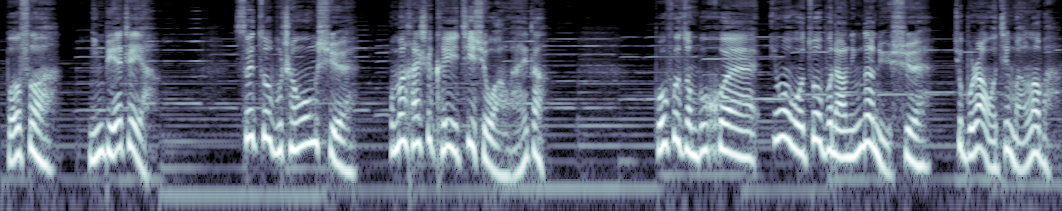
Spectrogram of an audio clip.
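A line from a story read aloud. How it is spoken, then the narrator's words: Joking, guilty. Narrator (Chinese): 明 眼底闪过愧疚，开着玩笑道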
